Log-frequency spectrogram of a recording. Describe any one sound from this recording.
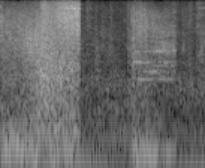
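A vehicle crashes and tumbles with a loud metallic crunch.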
